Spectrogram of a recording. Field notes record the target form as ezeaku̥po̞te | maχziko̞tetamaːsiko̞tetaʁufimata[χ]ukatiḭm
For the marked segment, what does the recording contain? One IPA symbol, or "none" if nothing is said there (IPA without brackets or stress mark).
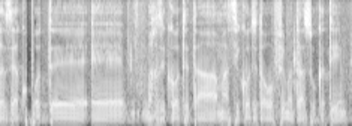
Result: s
